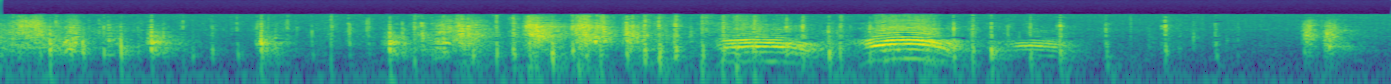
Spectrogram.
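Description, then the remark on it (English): Hoofbeats of Pete's horse riding into town on an early evening of misty rain clip-clop in a quick, steady rhythm of sharp knocks, holding fairly loud throughout, with a wavering, pitched vocal sound rising over them midway. “Sam, Pete's riding into town.”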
